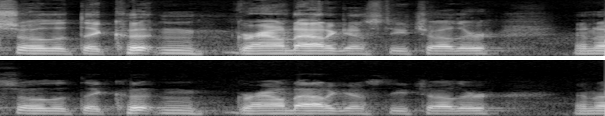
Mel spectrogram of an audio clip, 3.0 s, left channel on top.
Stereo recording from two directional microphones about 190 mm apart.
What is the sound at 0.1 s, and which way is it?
Speech, 55° left (ahead or behind).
